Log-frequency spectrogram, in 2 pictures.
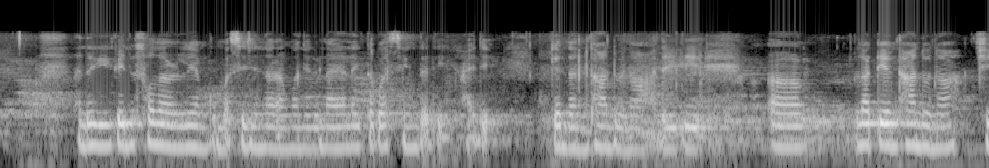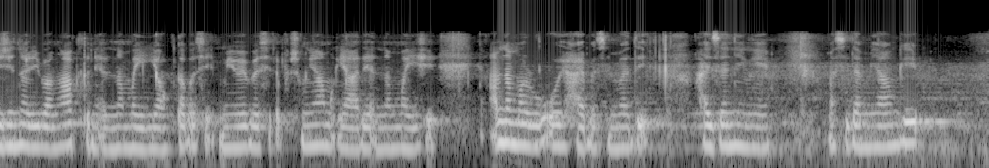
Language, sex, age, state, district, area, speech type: Manipuri, female, 30-45, Manipur, Kakching, rural, spontaneous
